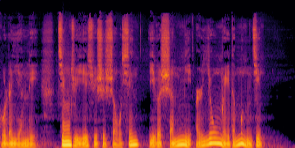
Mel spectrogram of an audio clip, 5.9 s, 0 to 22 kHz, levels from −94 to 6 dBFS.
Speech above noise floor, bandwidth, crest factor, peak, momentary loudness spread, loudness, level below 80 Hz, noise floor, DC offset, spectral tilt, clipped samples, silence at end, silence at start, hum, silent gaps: 38 dB; 14.5 kHz; 12 dB; 0 dBFS; 9 LU; -13 LUFS; -24 dBFS; -50 dBFS; under 0.1%; -6 dB/octave; 0.2%; 0.65 s; 0 s; none; none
